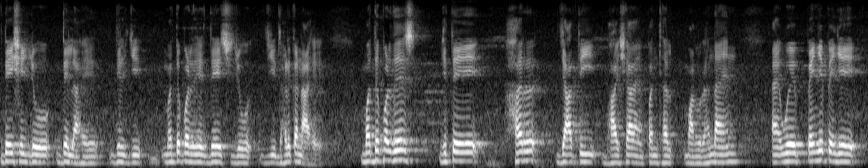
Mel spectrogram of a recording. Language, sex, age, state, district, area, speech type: Sindhi, male, 60+, Madhya Pradesh, Katni, urban, spontaneous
